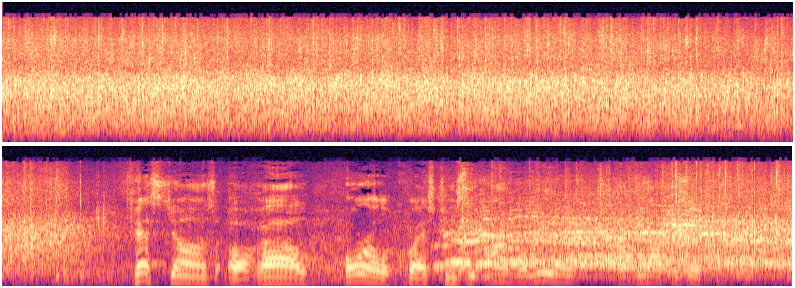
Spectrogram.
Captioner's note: applause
